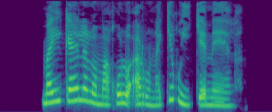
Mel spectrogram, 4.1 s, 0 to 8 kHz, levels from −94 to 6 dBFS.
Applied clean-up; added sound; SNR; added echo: none; none; none; none.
